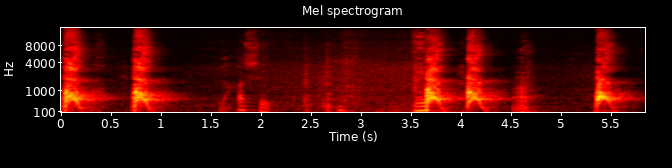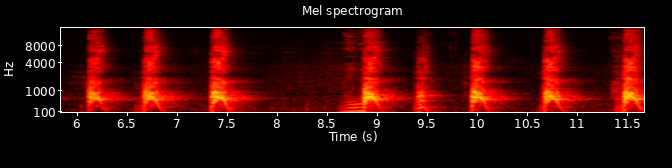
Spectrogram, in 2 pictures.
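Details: Medium dog barking repeatedly while being trained, irregular bursts of short sharp barks, some in quick pairs, with a person's voice speaking between them.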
